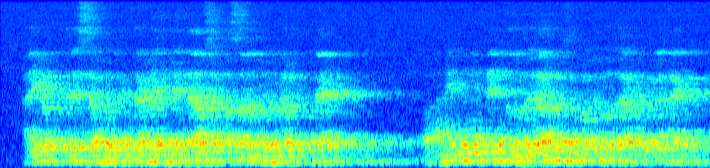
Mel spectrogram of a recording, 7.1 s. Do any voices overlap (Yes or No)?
Yes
